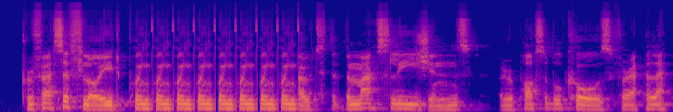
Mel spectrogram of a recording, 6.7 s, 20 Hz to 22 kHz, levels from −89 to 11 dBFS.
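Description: Across the whole recording the speech has a rough, grainy texture, with a noisy, fizzing quality rather than clean harmonic detail. The band extends to about 20.4 kHz, so nothing sounds muffled, but the fine structure is replaced by filled-in noise. This is likely Opus compression in its fullband music (CELT) mode, which fits a low bitrate around 16 kbps where bands are patched with folded or noise content.

From 1.53 s to 2.99 s the audio falls into a CD stuck on one turn. A segment of about 209 ms plays seven times in succession, with a brief mute at each jump back, producing a fast, perfectly even stutter. The pickup returns to the same point on every rotation until the loop releases and the clip continues with "that mass lesions are".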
